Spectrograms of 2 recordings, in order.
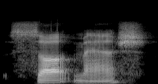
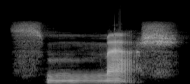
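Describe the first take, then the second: First: An extra vowel is inserted between S and M. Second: S and M are joined with no vowel between. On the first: The speaker calls it wrong. "Notice it's not smash. There's no A or U right here" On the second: The speaker calls it right. "It's smash"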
